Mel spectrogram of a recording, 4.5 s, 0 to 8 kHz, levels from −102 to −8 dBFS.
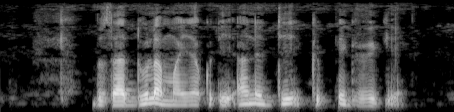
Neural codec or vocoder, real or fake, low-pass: none; real; 7.2 kHz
